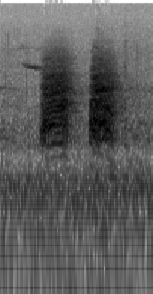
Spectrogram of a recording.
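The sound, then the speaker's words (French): A jay gives two harsh, raspy alarm screeches in quick succession, each about half a second long, loud and grating, with a brief pause between them and no voices. “Dès qu'il voit quelqu'un ou quelque chose d'inhabituel, le jet crie.”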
